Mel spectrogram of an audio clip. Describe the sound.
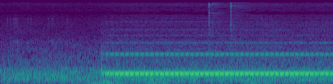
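Ringback tone of an outgoing phone call: after a moment of low background hiss, a steady, level tone starts and holds unbroken to the end.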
